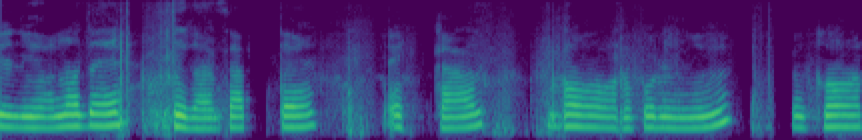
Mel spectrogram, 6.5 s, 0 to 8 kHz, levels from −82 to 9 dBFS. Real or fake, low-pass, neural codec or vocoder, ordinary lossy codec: fake; none; codec, 16 kHz, 2 kbps, FreqCodec, larger model; none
